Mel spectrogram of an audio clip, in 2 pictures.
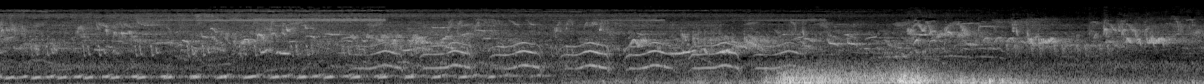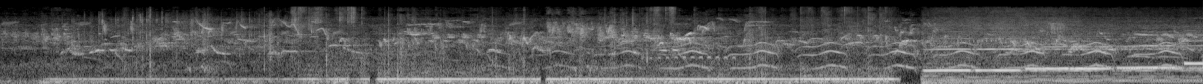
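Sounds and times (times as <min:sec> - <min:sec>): birds chirping and calling: 0:00.0 - 0:24.0
steady low hum: 0:11.9 - 0:24.0.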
